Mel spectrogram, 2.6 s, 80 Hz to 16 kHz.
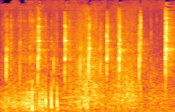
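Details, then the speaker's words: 1990–2002 Mazda Miata convertible top latch after Posi Latch Fix screw install: light metallic clicks and clacks, a rattle until the clasp cushion is fitted. "Oh, you can hear it. There's a rattle to it now. Little rattle there."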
